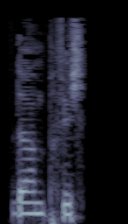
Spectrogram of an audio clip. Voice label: "dampfig", German; adjectives

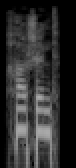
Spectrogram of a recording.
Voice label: "haschend", German; adjectives

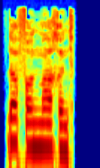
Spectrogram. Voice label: "davonmachend", German; adjectives

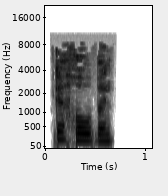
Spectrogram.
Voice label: "gehoben", German; adjectives

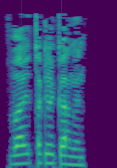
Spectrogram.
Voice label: "weitergegangen", German; adjectives

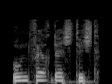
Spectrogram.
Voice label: "unverdächtigt", German; adjectives

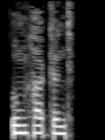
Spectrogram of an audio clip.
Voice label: "umhackend", German; adjectives

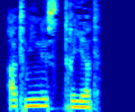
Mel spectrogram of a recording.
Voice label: "administriert", german; adjectives

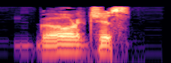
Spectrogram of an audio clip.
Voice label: "gorgeous", english; adjectives

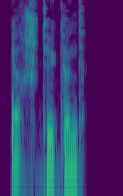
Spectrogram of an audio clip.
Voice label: "erstickend", German; adjectives

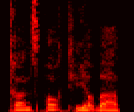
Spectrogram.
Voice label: "transportierbar", German; adjectives

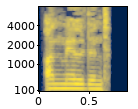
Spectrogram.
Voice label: "anmeldend", German; adjectives

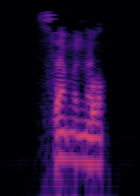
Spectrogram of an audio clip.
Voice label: "seminal", English; adjectives

